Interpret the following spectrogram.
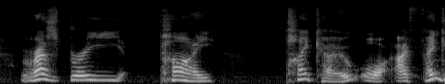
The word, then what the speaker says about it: Pico: of raster pipe um the actual pronunciation i said is pico which in japanese i think means not like small or tiny and this board is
